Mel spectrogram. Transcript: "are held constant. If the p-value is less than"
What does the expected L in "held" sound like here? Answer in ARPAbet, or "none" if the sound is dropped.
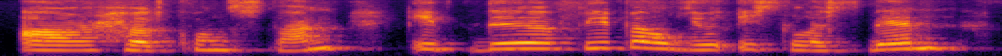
none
